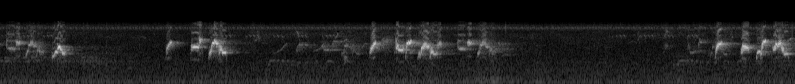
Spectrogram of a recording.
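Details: Red-whiskered bulbul giving brief, lively warbled phrases of two or three slurred, liquid notes, repeated in separate bursts with pauses of a second or more between them, against a quiet background.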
